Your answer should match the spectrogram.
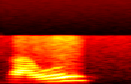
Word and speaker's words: Raul: My address, my personal email, which I gladly give it to you if anyone would like to share something, or just Raul Medina. I will spell it. That's R A U L M E-D-I-N-A.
